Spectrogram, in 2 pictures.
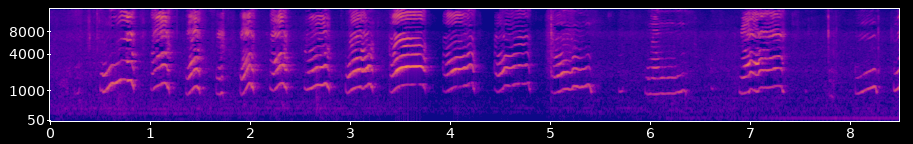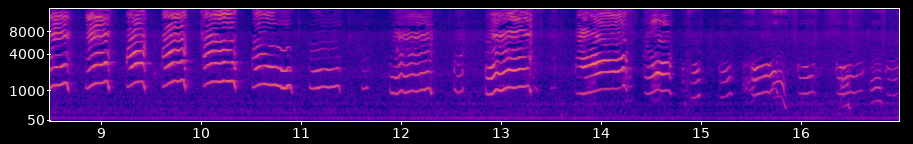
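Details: Dogs mating at home: Lexi, a tethered female Rottweiler, mounted by Dodger, a Lhasa Apso, in late July. High, bending whines and yelps come in fast runs of about two a second, broken by short pauses over a steady low hum.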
